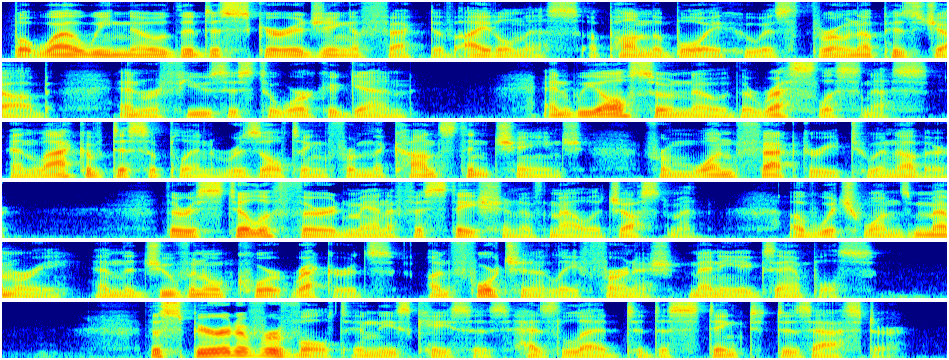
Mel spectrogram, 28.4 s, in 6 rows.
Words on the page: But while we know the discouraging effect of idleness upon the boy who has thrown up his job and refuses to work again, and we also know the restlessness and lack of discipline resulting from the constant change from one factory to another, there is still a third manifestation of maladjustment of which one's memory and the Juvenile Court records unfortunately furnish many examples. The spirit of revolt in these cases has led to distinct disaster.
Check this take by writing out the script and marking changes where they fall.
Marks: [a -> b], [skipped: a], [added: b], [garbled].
But while we know the discouraging effect of idleness upon the boy who has thrown up his job and refuses to work again, and we also know the restlessness and lack of discipline resulting from the constant change from one factory to another, there is still a third manifestation of maladjustment of which one's memory and the Juvenile Court records unfortunately furnish many examples. The spirit of revolt in these cases has led to distinct disaster.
